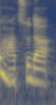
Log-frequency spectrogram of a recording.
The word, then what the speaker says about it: Mazda: Вот, но как марка, она официально катаканы записывается, что Honda, что Matsuda. Matsuda – это Mazda, по-английски через Z мы ее пишем, но вообще это тоже Matsuda.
